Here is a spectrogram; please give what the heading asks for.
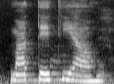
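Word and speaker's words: Matityahu: Então aqui tem o nome Mateus e aqui tem a pronúncia de como é Mateus em hebraico, Matetiahu.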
